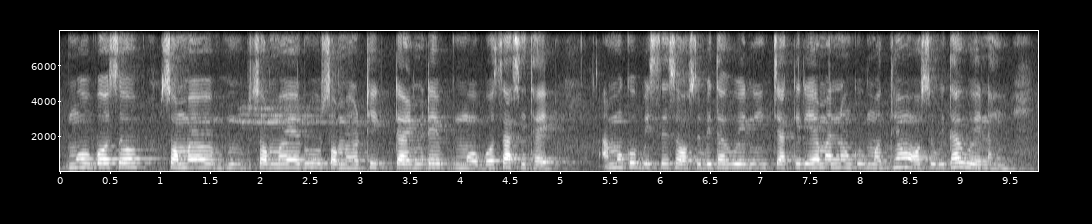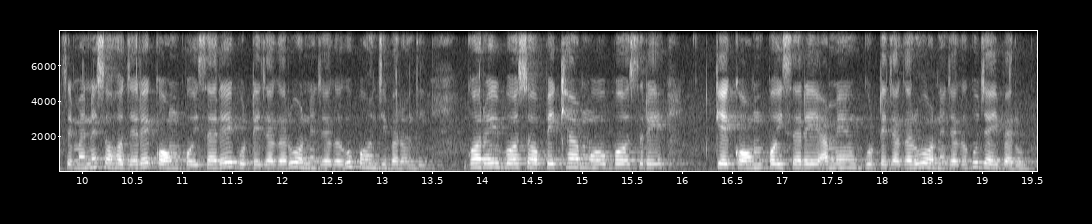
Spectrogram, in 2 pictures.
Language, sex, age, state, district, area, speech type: Odia, female, 30-45, Odisha, Khordha, rural, spontaneous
